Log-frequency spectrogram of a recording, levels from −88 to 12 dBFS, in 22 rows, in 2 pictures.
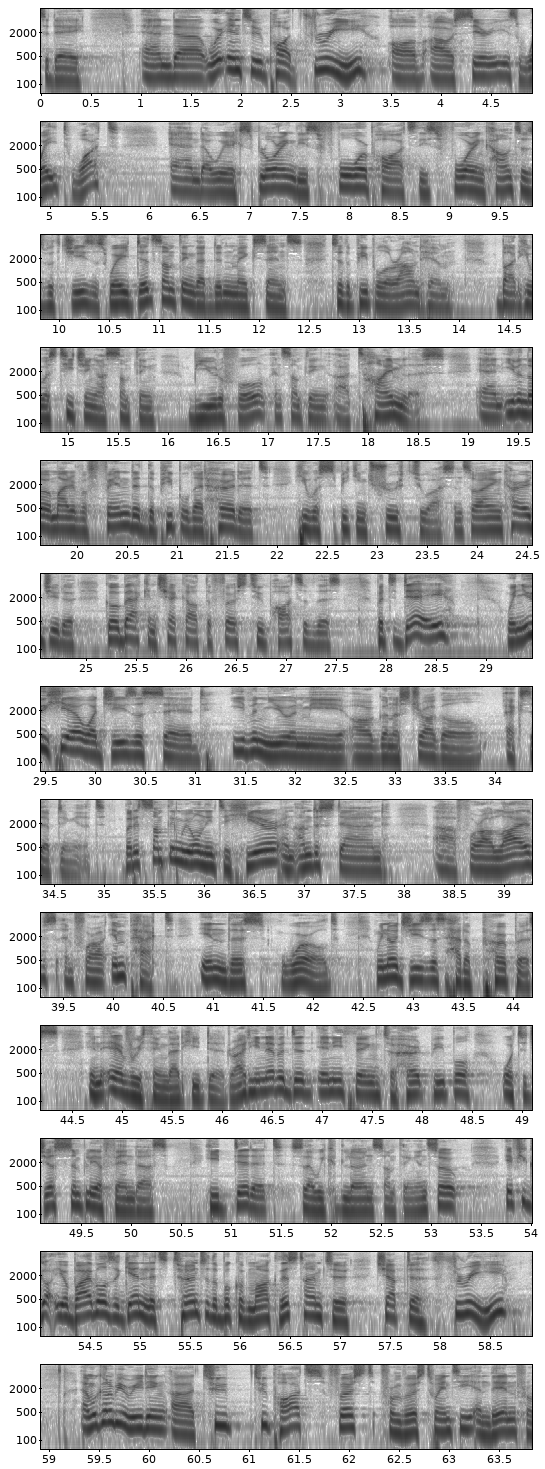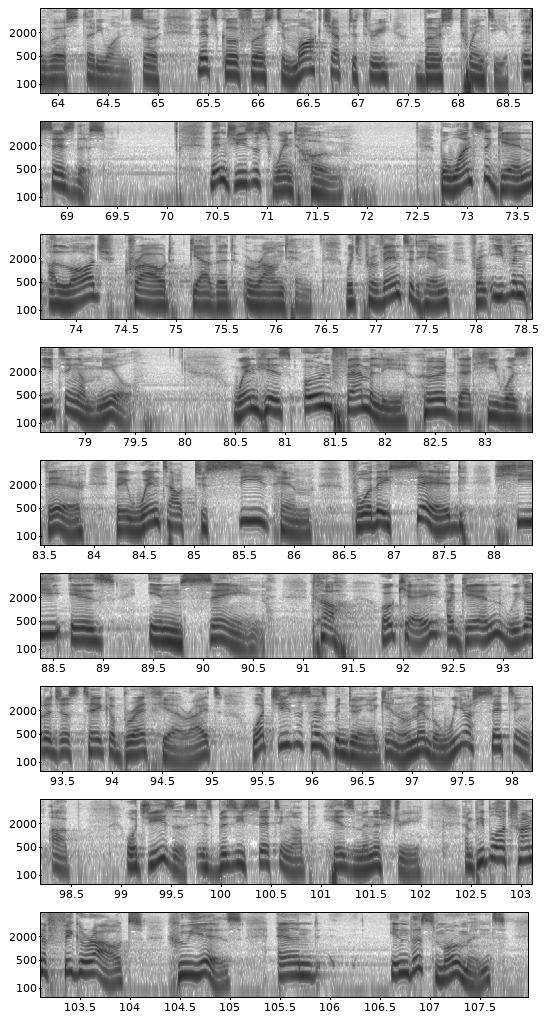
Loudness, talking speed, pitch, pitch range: -13 LUFS, 165 wpm, 150 Hz, 130-175 Hz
